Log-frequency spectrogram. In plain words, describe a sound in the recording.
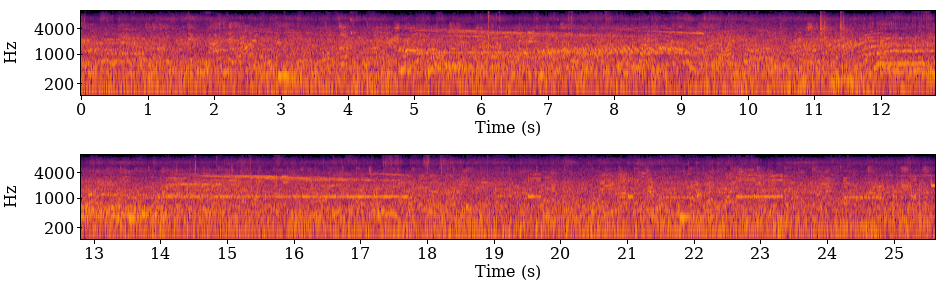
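An arcade game machine plays loud electronic music and beeping tones.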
